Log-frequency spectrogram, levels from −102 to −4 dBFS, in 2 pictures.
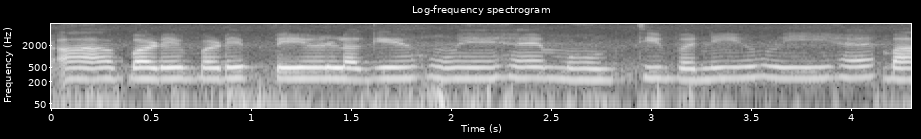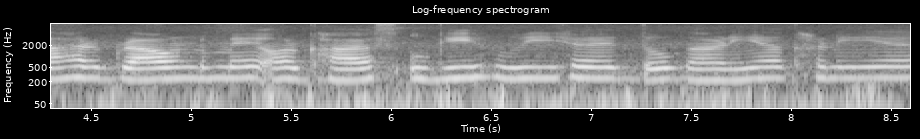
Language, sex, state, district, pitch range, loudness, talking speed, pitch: Hindi, female, Bihar, Lakhisarai, 240-255 Hz, -18 LUFS, 155 wpm, 245 Hz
